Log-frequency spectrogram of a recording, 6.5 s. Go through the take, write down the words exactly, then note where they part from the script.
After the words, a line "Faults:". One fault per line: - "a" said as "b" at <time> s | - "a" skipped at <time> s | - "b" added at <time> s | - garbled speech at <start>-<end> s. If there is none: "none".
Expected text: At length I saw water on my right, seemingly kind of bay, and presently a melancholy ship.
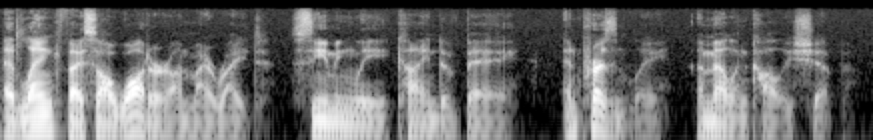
At length I saw water on my right, seemingly kind of bay, and presently a melancholy ship.
Faults:
none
